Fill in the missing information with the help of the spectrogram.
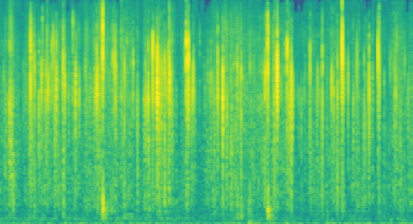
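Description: Small round solid wooden beads are held in both cupped hands, and the fingers shift and rattle them, letting a few fall onto a soft blanket. The result is a dense run of bright, dry clicks and clacks with very short ring and no low end, rising and falling in irregular bursts.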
